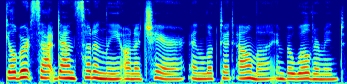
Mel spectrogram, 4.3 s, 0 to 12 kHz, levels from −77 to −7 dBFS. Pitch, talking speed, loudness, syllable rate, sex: 225 Hz, 180 wpm, -18 LUFS, 5.0 syllables/s, female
